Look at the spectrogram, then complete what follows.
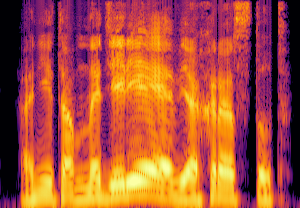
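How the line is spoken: Sarcastic purr. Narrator (Russian): саркастически мурлыкнул Моррис

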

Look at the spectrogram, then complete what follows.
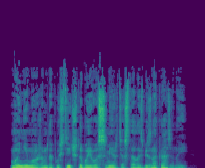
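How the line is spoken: Muffled whisper. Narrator (Russian): глухо прошептал белый ангел

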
